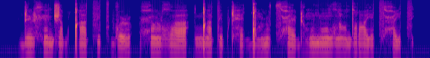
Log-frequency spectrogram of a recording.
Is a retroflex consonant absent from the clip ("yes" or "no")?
no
